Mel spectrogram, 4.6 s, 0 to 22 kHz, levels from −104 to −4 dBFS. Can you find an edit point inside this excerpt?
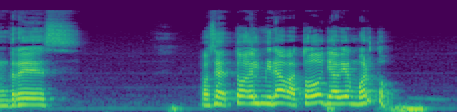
no; 0 cuts

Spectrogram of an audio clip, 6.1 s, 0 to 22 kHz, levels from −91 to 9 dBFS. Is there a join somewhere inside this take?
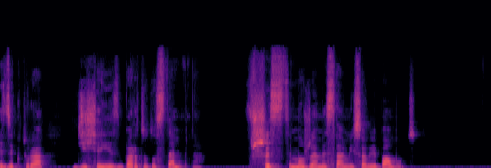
no; 0 cuts

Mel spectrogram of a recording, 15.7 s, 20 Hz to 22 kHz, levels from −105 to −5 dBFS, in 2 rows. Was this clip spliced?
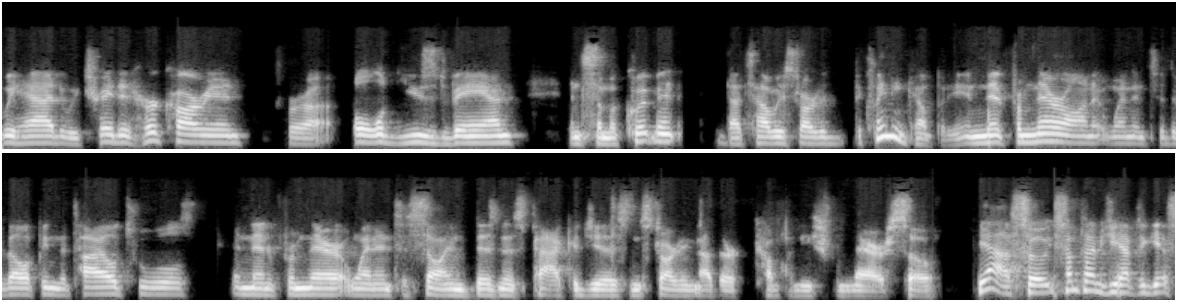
no; 0 cuts

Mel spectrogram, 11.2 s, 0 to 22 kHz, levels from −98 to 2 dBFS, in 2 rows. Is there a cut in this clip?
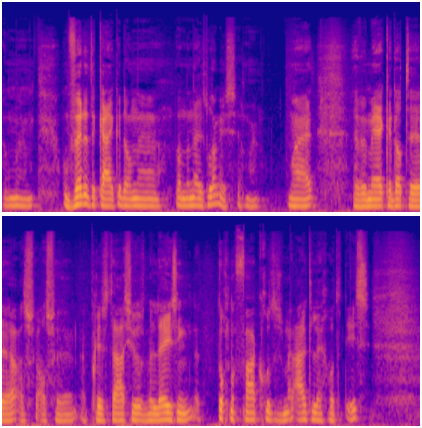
yes; 2 cuts; at 3.8 s, 9.4 s

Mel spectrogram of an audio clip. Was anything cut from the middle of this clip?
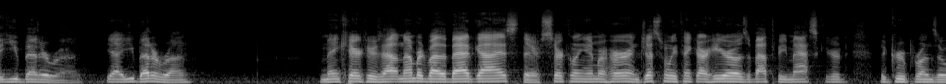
no; 0 cuts

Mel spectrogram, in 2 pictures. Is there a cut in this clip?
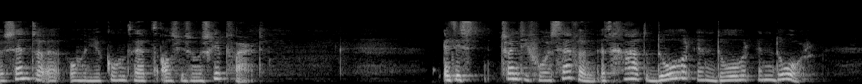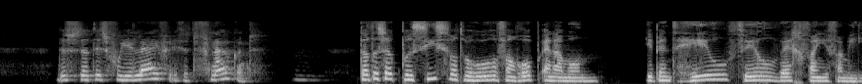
yes; 1 cut; at 12.1 s

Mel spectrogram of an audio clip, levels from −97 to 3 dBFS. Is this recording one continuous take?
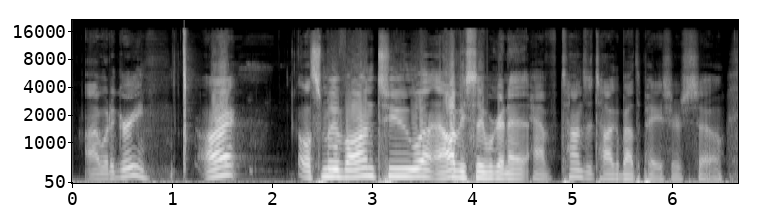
no; 1 cut; at 4.5 s

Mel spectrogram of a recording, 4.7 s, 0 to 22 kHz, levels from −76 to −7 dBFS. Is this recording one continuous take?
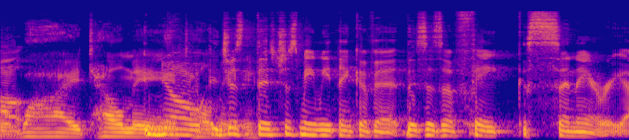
yes; 0 cuts

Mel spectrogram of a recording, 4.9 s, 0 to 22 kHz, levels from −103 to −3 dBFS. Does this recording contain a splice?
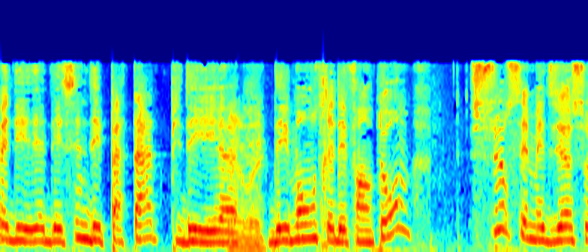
no; 0 cuts

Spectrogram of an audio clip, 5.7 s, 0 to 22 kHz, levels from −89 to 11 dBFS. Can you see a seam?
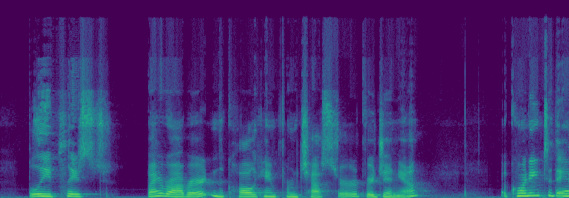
no; 0 cuts

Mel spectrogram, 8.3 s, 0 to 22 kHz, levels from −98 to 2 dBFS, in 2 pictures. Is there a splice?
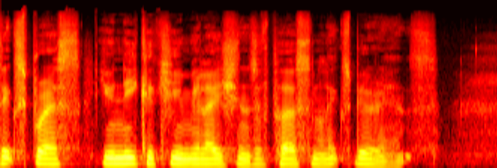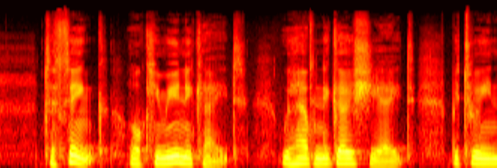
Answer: yes; 1 cut; at 6.7 s

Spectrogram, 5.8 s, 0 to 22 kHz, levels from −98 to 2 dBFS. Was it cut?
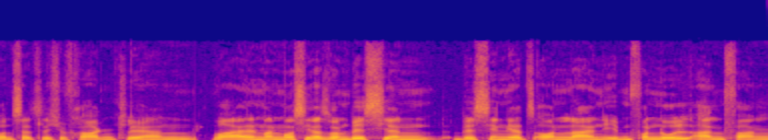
yes; 2 cuts; at 1.5 s, 3.4 s

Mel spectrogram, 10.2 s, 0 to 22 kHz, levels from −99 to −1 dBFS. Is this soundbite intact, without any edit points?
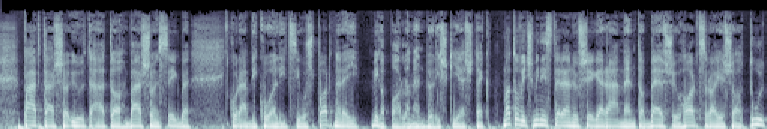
no; 2 cuts; at 3.0 s, 6.6 s

